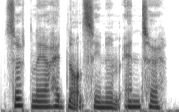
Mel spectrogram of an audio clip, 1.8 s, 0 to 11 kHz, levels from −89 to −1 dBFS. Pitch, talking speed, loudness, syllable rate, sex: 160 Hz, 235 wpm, -21 LUFS, 6.3 syllables/s, female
